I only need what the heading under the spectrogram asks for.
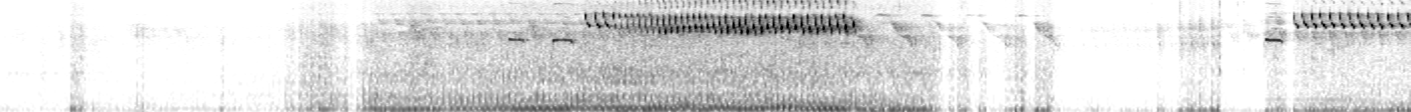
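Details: Canary master song from Pati, Central Java, meant to stir silent canaries and help young birds find their voice; a fast, high, buzzy trill rolls for about two seconds midway and returns briefly at the end over low rumbling background noise.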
